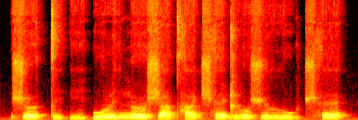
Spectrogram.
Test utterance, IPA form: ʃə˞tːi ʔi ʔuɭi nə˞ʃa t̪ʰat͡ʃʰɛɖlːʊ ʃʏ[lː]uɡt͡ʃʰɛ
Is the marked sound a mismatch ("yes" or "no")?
no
